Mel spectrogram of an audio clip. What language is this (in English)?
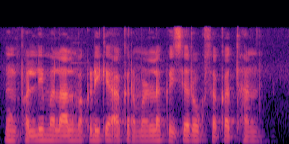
Chhattisgarhi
